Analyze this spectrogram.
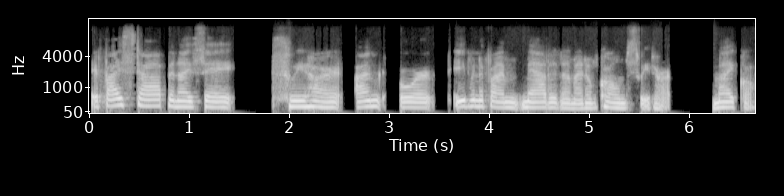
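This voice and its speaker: A woman speaks at a moderate pace in a fairly low voice, her loudness very even and the sound dry and close with no echo. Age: 60s. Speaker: author and therapist. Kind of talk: interview. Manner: animated.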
